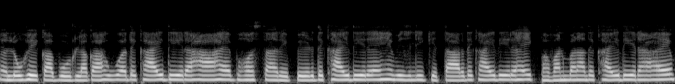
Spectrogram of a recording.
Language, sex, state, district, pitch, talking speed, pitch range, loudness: Hindi, female, Uttar Pradesh, Hamirpur, 210 Hz, 250 wpm, 200-215 Hz, -14 LUFS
